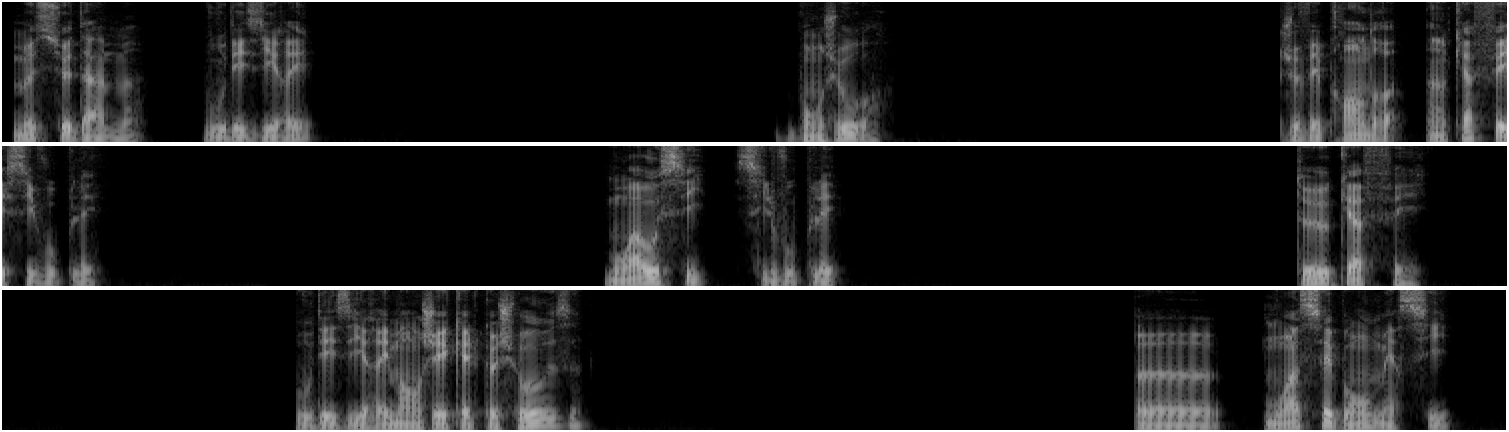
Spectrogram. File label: Conversation slow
